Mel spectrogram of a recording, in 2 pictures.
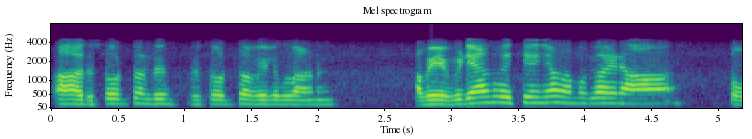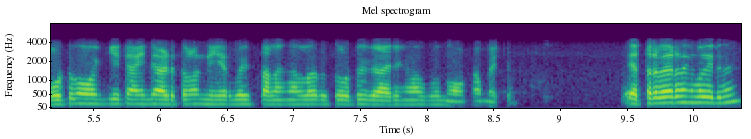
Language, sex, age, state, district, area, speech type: Malayalam, male, 18-30, Kerala, Wayanad, rural, conversation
